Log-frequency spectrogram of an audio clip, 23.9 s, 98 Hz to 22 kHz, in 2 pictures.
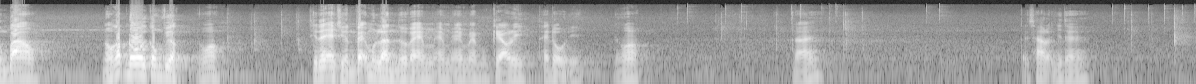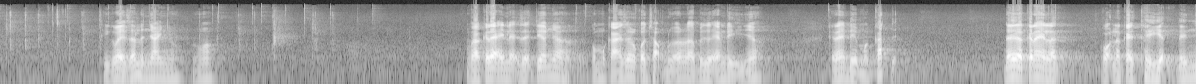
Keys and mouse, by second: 0.4 ctrl+z, 0.7 v, 0.8 click, 4.4 click, 4.8 z, 4.9 click, 5.3 v, 5.5 click, 5.7 space, 5.8 click, 6.0 v, 6.9 click, 8.7 click, 8.9-12.7 typing, 10.0 click, 10.6 click, 11.7 click, 12.1 click, 12.4 click, 12.8 click, 15.3 click, 15.7 click, 20.0 click, 21.9 click.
